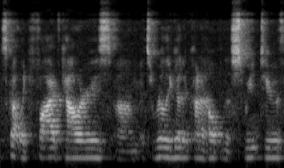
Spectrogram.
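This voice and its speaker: Noticeable background noise behind a man at a fairly quick pace. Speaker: fitness coach. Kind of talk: coaching talk to program members. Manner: fast.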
